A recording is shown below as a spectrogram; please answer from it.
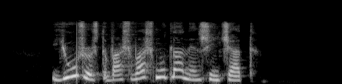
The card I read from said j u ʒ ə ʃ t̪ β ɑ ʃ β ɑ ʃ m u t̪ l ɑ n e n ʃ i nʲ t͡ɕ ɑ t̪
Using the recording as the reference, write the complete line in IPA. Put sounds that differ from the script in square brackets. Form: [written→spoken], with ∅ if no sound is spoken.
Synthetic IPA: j u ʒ ə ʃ t̪ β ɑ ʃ β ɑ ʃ m u t̪ l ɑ n e n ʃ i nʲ t͡ɕ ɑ t̪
